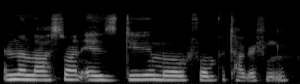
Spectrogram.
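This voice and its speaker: A woman's voice: medium pitch, steady tone, normal speed, mellow, smooth, no room sound. Chatty woman, dry close sound. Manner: chatty, peppered with "like". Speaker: podcast co-host. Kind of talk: casual chat.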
